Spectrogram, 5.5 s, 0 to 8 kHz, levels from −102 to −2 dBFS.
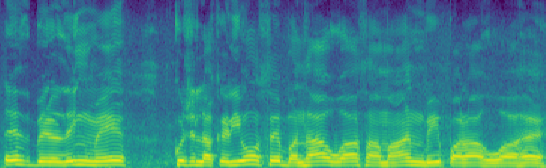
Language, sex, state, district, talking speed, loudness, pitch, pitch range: Hindi, male, Chhattisgarh, Raipur, 145 wpm, -9 LUFS, 165 Hz, 150-180 Hz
